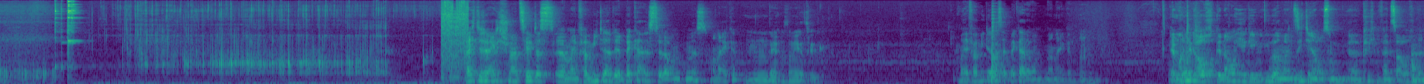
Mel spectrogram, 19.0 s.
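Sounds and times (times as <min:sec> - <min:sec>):
cups and dishes clinking while making coffee: 0:00.7 - 0:05.2
speech: 0:06.2 - 0:11.1, 0:12.8 - 0:14.8, 0:15.6 - 0:18.9.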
